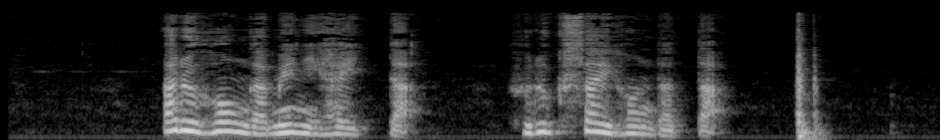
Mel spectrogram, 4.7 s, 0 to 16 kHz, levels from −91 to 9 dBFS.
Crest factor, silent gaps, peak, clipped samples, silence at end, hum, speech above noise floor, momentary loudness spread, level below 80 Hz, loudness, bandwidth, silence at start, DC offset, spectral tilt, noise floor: 18 dB; none; -4 dBFS; under 0.1%; 0.6 s; none; 48 dB; 14 LU; -48 dBFS; -20 LUFS; 11 kHz; 0.8 s; under 0.1%; -6.5 dB/octave; -66 dBFS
